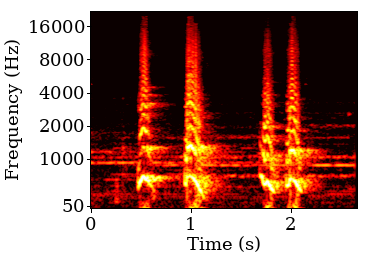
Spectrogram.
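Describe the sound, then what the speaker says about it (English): Four sharp barks from a dog, spaced unevenly in two pairs, standing out over a low steady hum. "you guys hear a distant barking"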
